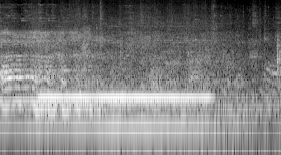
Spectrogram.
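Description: A live jazz band holds the song's final chord: a steady sustained note over a low bass note, ending about three seconds in.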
